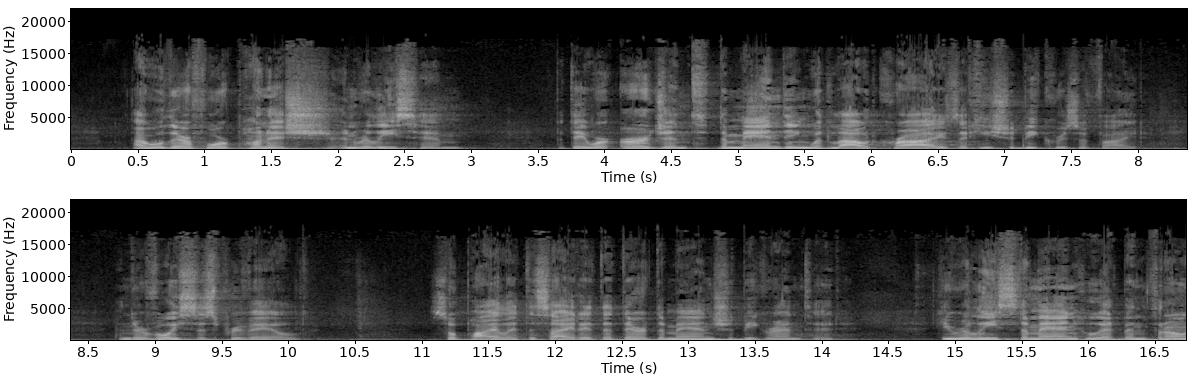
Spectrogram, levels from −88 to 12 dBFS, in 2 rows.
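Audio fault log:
7.14 s, repeated buffer: a tiny slice of sound, about 2.67 ms long, plays three times back to back, because fresh audio failed to reach the output in time and the device replayed its last block twice more. Each repeat meets the next with a hard join, and with a piece this short the whole event is heard as a single click or brief buzz. The length fits a 128-sample buffer, and nothing seems to be lost after it.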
